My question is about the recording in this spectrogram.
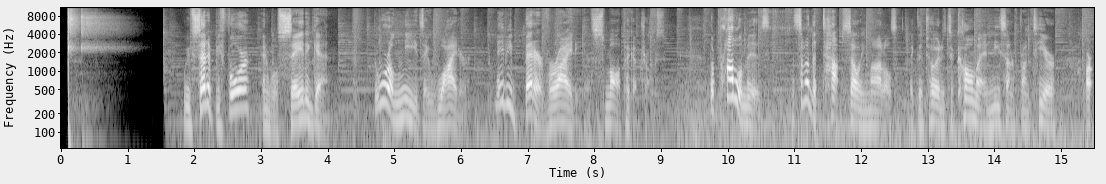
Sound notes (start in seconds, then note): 0.1 snap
